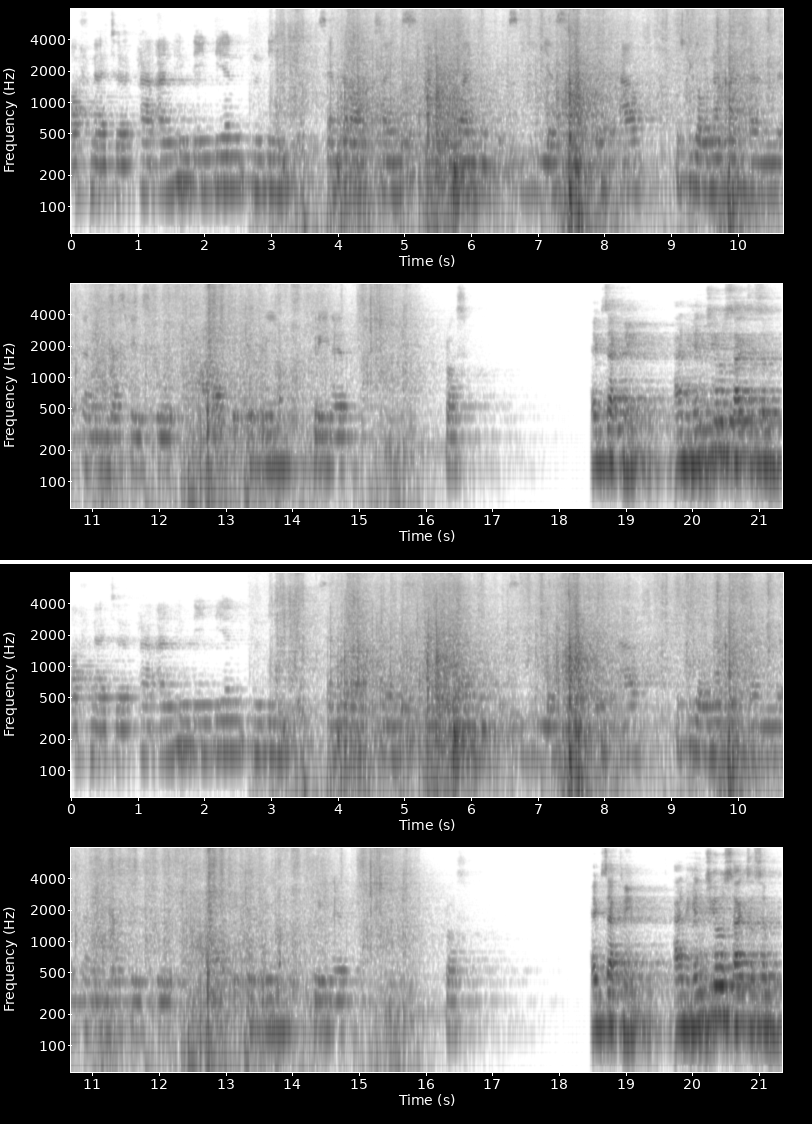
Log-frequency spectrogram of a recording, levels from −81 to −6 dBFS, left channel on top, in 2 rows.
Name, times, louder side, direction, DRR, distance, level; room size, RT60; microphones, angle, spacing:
voice 1, 0.0-14.0 14.3-15.2 16.3-16.7, left 2 dB, 30° left, 0.5 m, -41 dB
sound 1, 2.7-15.9, right 1 dB, 10° right, 0.7 m, -37 dB
voice 2, 18.5-19.3 19.7-21.2, right 2 dB, 45° right, 1.3 m, -31 dB
18.5 x 6.7 x 9.0 m
head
